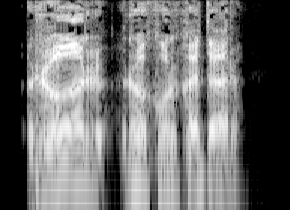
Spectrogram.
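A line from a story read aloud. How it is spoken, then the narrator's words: Orc growling. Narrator (Russian): рыкнул орк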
